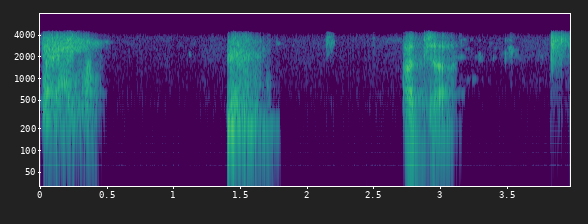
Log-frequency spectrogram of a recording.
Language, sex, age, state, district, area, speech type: Bengali, male, 45-60, West Bengal, Birbhum, urban, conversation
